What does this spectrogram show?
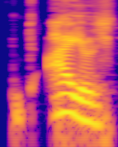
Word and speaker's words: Eilish: We left the youngest in the house yesterday, and she had seen, I can't pronounce the chick's last name, but it was Billie Eilish. Eilish.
